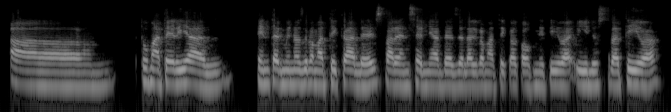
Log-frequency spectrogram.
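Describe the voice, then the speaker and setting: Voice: medium pitch, no room sound. Teacher on a dull call. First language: Hindi. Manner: explanatory, poses rhetorical questions. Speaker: Spanish teacher. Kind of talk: live online teaching discussion. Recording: dull dry lo-fi call audio.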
